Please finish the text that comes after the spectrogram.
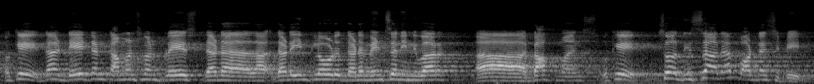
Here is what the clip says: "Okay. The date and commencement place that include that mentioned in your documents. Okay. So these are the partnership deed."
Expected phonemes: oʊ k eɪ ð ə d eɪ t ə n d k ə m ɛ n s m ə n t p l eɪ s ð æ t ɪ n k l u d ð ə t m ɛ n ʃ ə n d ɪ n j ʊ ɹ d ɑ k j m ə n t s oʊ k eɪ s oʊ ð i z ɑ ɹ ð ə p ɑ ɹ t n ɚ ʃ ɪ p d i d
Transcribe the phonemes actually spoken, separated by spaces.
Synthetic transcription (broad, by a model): oʊ k eɪ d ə d eɪ t ə n d k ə m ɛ n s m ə n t p l eɪ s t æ t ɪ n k l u d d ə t m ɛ n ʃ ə n ɪ n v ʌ ɹ d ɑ k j m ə n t s oʊ k eɪ s oʊ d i s ɑ ɹ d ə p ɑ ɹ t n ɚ s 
